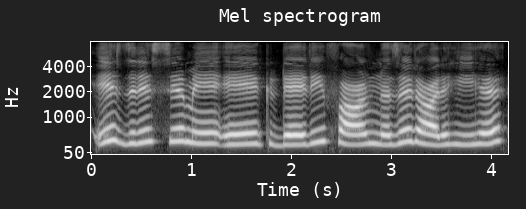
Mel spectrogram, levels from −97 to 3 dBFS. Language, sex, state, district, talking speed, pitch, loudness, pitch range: Hindi, female, Jharkhand, Palamu, 145 wpm, 285 Hz, -15 LUFS, 265-330 Hz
